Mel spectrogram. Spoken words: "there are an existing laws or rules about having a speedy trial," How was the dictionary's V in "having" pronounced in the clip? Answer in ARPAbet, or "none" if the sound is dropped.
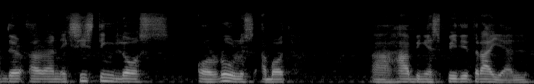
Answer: B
